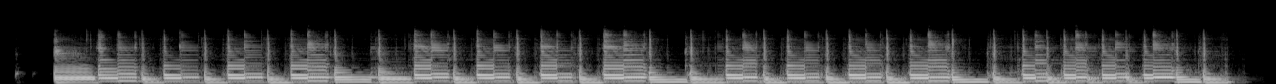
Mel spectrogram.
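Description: A distorted electric guitar plays a warm-up exercise riff for hammer-ons, a fast, repeating riff of quick hammered-on notes in a steady rhythm, loud and continuous for about twelve seconds with no voices.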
